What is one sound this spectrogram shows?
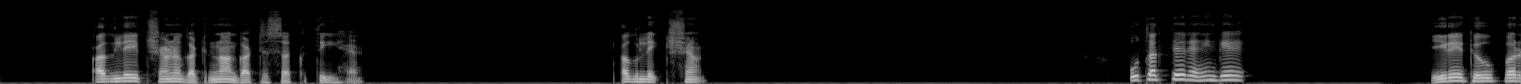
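An elderly man speaks calmly close to the microphone, in short bursts with pauses.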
